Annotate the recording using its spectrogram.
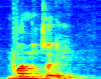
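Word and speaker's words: منچلی: अब अगला लफ्ज़ देख सकते हो आप, ये लिखा गया है मन चली।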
